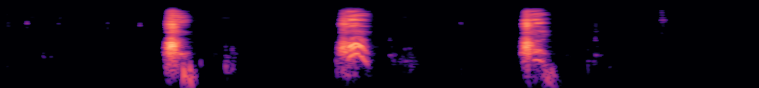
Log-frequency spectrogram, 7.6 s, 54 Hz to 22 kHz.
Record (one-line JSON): {"exhalation_length": "7.6 s", "exhalation_amplitude": 17726, "exhalation_signal_mean_std_ratio": 0.22, "survey_phase": "beta (2021-08-13 to 2022-03-07)", "age": "45-64", "gender": "Male", "wearing_mask": "No", "symptom_none": true, "smoker_status": "Ex-smoker", "respiratory_condition_asthma": true, "respiratory_condition_other": false, "recruitment_source": "Test and Trace", "submission_delay": "2 days", "covid_test_result": "Negative", "covid_test_method": "ePCR"}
